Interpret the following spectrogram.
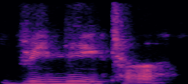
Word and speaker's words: Demeter: uh the goddess demeter i'm told that in proper greek it's pronounced the meter but i haven't got the flow of that so tonight i'll just stick with demeter so she's the daughter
